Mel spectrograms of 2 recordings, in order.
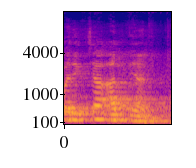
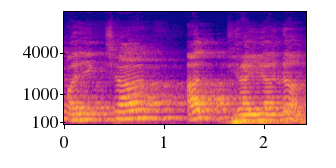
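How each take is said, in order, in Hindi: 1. एक 'ya' की ध्वनि छोड़ दी जाती है। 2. 'ya' की ध्वनि दो बार बोली जाती है। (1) "एक या को अपन खा जाते थे" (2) "हिज्ज करते हैं तो पता चलता है"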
